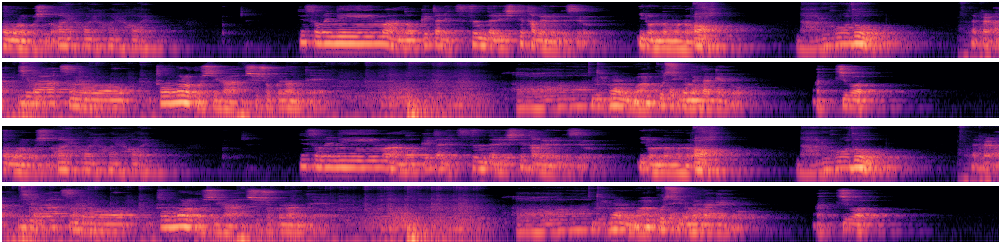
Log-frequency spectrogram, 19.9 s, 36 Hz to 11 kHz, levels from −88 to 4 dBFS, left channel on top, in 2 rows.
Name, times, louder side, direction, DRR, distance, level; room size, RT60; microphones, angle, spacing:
voice 1, 0.0-0.6 3.0-5.9 6.4-7.0 9.7-11.3 11.5-13.2 15.9-17.4 18.1-18.6, left 3 dB, 80° left, 2 dB, 0.5 m, -23 dB
voice 2, 0.5-1.5 6.9-7.2 7.9-8.8 10.1-10.9 15.1-17.1, equal, 5° left, 2 dB, 0.4 m, -25 dB
sound 1, 9.5-14.8, right 1 dB, 75° right, 1.3 m, -35 dB
3.8 x 3.8 x 3.7 m, 0.84 s
head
